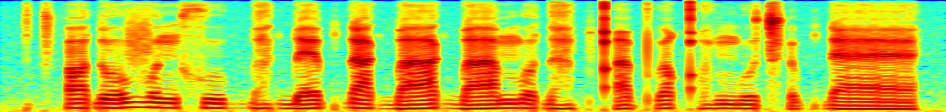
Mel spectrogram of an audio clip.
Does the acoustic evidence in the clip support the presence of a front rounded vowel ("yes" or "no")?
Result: no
